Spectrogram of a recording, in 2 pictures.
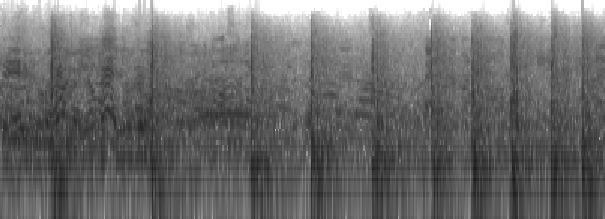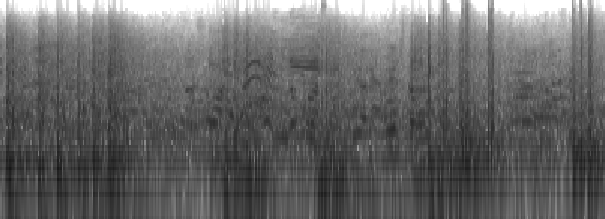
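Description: Fireworks bang and crackle rapidly overhead.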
